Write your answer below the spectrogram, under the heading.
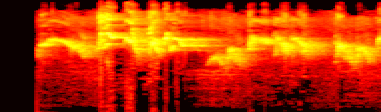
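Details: A tame white-rumped shama sings vigorously while let out of its cage, staying calm rather than flying off. Loud, dense warbling starts abruptly and runs on without a break, with rapid high twittering notes and sweeping phrases.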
